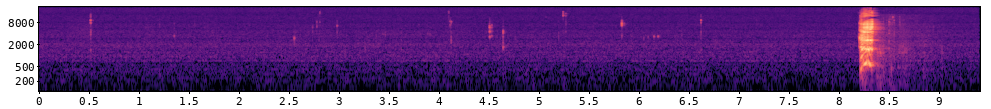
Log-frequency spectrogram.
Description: Painful hiccups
